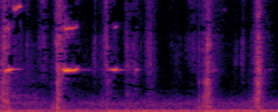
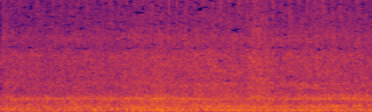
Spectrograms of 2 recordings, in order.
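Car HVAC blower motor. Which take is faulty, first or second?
first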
